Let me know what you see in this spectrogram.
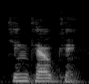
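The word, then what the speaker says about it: Khing Kang King: rare but look it up libra 21 the king cow king i'll spell that for you k h i n g k a n g k ing king cow king so there gang hee fat joy and hopefully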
